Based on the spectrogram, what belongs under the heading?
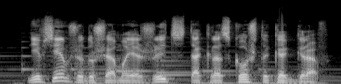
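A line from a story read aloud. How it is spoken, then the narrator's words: Plain. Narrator (Russian): сказал я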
